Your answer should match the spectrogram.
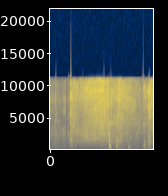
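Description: A page of a paperback colouring book being turned over: a paper swish and rustle lasting about a second and a half, starting with a small flick about half a second in.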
